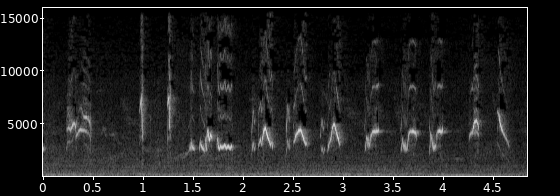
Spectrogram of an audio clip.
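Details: Oriental white-eye lure sound meant to set a bird that has stopped singing going again: high, bright chirps rising then falling, about three a second, fairly even, over a soft low murmur.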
